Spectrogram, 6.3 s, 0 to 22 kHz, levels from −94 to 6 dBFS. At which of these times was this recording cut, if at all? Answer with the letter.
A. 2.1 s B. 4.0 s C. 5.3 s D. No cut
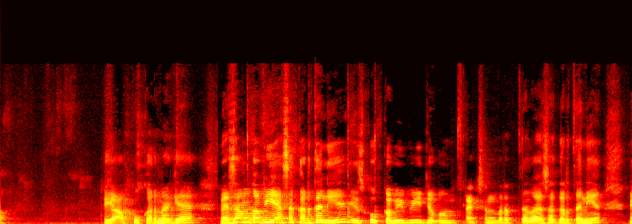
A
